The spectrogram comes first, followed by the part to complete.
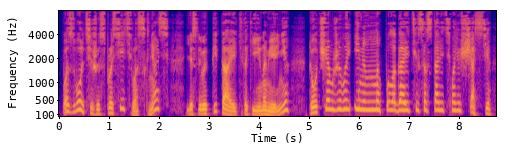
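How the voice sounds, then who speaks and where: A man's voice: high voice, big pitch swings, measured pace, no echo, voice pushed up. A male reader voicing a proud, mocking young noblewoman in an audiobook, questioning haughtily and pointedly. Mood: haughty.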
